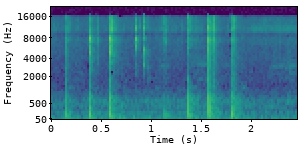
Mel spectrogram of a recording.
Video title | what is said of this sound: Dec. 17 Ebony, Ivy & Thyme in the Kitchen | listen to it hear the hollow sound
